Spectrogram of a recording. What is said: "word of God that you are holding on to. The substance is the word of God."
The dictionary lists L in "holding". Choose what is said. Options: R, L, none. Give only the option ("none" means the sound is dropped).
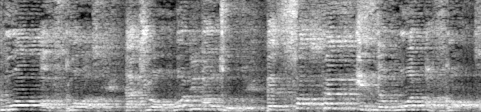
none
